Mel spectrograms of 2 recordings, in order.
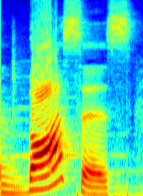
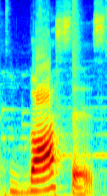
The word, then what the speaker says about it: bosses: Agora, bosses, você abre mais a boca, que nem no singular. Boss, bosses. E mais uma vez você não pronuncia o E, gente.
